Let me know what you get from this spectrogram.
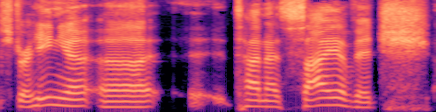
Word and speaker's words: Strahinja Tanasijević: So we learned Strahinja Tanasijević, I think that's the way David Lee corrected me as far as the pronunciation, the defender, the Serbian, not here yet.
